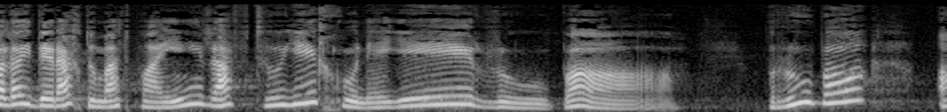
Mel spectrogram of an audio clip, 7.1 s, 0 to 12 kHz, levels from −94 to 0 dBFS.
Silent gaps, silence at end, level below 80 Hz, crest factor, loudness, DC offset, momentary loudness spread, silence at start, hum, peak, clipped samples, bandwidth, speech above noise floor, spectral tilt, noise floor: none; 0 s; -62 dBFS; 18 dB; -22 LUFS; under 0.1%; 13 LU; 0 s; none; -4 dBFS; under 0.1%; 10.5 kHz; 40 dB; -6 dB/octave; -62 dBFS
